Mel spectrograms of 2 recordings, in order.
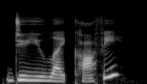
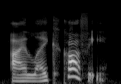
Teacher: For example, in English, when you ask a question, your intonation usually goes up at the end, like, "Do you like coffee?" Your voice rises on coffee, but when you make a statement, your voice goes down.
